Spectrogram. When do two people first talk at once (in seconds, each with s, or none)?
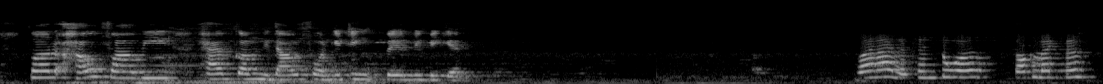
none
